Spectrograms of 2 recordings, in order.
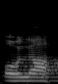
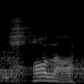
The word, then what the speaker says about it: hola: changed the fact that you still don't pronounce the age just hola kindness we've been doing this for a year and every time it's holla kindness fun it's no fun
